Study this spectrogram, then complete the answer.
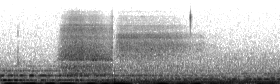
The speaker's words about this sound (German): fülle die Lunge ganz mit Luft mit dem Einatmen und mit dem Ausatmen. Lass die Luft aus dir herausfließen.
